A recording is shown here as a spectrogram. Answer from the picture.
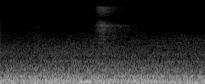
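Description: Steady road and engine noise inside the cabin of a moving car, with a brief hiss about a second in.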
